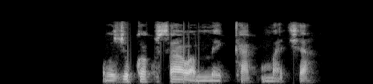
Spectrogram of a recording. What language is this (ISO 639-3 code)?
lug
